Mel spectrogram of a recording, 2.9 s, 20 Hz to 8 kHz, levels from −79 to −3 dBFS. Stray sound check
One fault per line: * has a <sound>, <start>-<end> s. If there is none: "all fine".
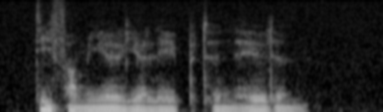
all fine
